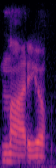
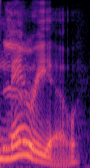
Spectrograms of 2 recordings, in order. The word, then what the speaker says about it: Mario: correct pronunciation uh like if you want to be accurate yeah not even Charles martinet actually says the the very North American R part of it he goes for more Mario that is that's really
